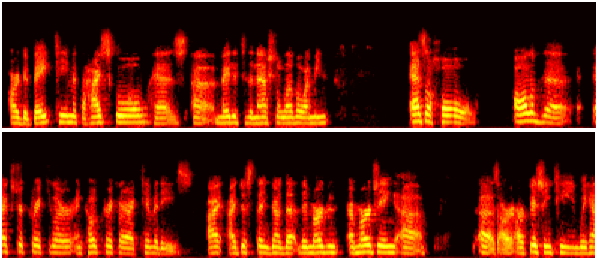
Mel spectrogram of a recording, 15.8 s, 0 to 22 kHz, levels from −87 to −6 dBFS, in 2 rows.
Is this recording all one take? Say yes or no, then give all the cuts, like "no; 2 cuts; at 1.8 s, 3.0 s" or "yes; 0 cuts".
no; 1 cut; at 14.5 s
